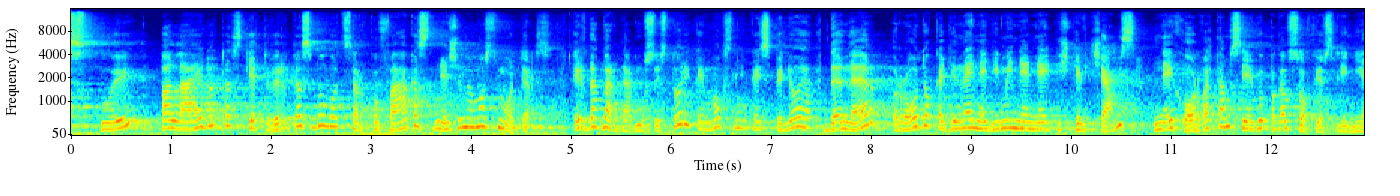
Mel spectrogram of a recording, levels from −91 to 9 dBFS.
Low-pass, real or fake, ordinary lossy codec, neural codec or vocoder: 14.4 kHz; real; AAC, 64 kbps; none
